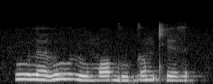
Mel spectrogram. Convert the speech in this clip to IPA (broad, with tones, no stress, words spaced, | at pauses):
u˦lə˦˨ lu˦ ðu˨mɔ˨˦ ɡu˨ɡɤ˦mcʰɪ˦z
